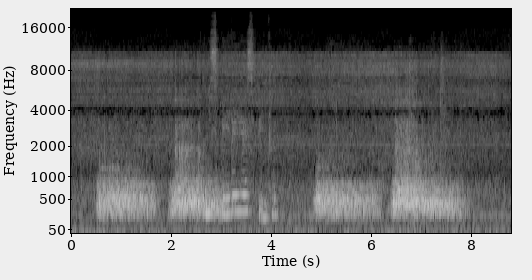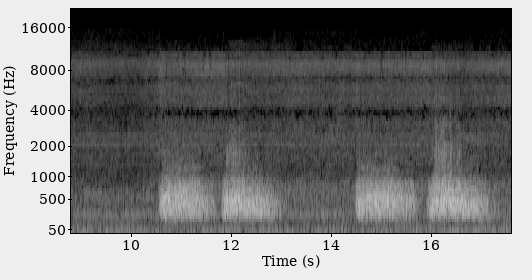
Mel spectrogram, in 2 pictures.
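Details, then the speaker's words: Lung auscultation with a stethoscope over the back, starting at the infraspinous region with side-to-side comparison: soft, even breath sounds at about 14 breaths per minute with clear inhale and exhale; normal breath sounds. "então o primeiro pode falar primeiro Ela escuta são os sons normais"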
